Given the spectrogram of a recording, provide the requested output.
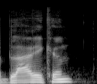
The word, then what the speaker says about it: Blaricum: Hilf mir bitte bei der Aussprache. Blaricum? Wie nennt man den Ort richtig? – Ja, Blaricum. Aber ja.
